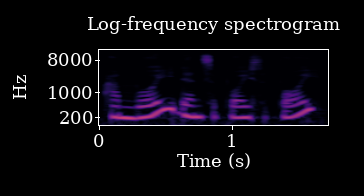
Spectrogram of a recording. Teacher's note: Diftong naik menutup maju OI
